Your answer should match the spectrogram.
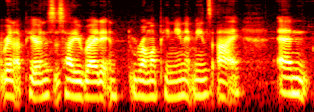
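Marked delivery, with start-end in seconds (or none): none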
